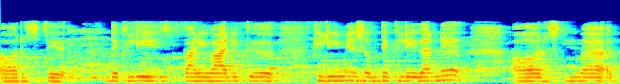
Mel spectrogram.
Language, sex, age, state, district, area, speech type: Maithili, female, 30-45, Bihar, Samastipur, urban, spontaneous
